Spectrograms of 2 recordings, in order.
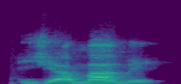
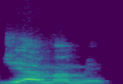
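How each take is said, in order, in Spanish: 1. Se dice con acento argentino. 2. Se dice con acento peruano. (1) "en Argentina dicen eh, llamame" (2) "acá nosotros decimos llámame"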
